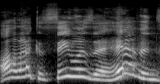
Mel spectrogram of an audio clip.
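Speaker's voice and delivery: very loud, high, triumphant shout. Retelling what was yelled after the first wheelie: retelling a yell. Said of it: "And I yelled".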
